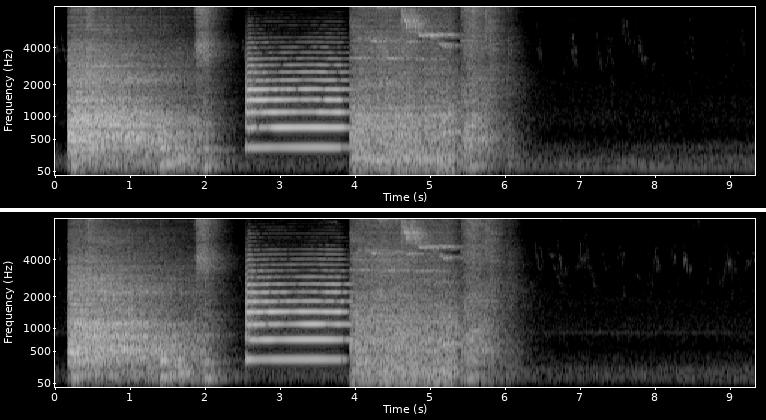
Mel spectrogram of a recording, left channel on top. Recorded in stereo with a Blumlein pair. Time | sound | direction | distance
0.2 | a drill | 35° left | 1.4 m
2.5 | a trumpet | 5° right | 0.6 m
3.9 | a bird | 15° left | 1.2 m
5.4 | a zipper | 35° left | 1.2 m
